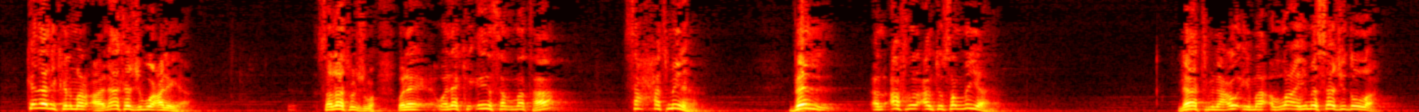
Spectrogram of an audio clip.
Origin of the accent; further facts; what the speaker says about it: Oriental, Morocco; عندنا في الريف حتى لا أعمم، عندنا في قبيلة كبدانة عندنا أربع أذانات.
